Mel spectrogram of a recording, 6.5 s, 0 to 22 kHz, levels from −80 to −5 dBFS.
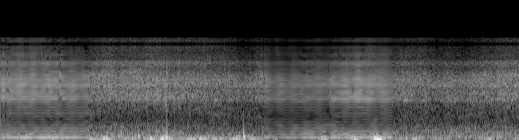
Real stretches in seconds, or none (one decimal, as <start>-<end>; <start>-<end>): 1.1-3.3; 4.9-6.5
